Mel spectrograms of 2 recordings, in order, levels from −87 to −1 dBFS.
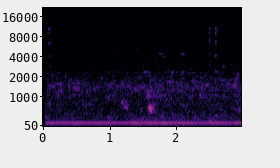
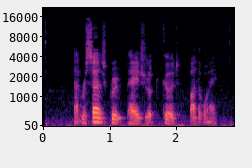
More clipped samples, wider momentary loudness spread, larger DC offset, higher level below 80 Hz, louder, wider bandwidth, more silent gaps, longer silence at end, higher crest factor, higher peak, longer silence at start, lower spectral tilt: neither; second, 7 LU vs 14 LU; neither; second, -72 dBFS vs -58 dBFS; second, -56 LUFS vs -31 LUFS; second, 11.5 kHz vs 15.5 kHz; neither; about the same, 0 s vs 0.05 s; about the same, 20 dB vs 20 dB; second, -36 dBFS vs -10 dBFS; about the same, 0.05 s vs 0.05 s; about the same, -5.5 dB/octave vs -6 dB/octave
